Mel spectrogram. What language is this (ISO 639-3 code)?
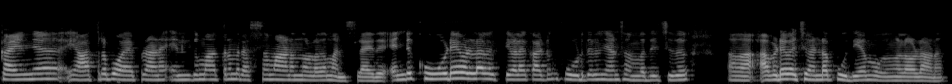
mal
